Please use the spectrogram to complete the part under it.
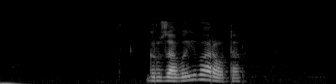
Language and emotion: Russian, neutral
